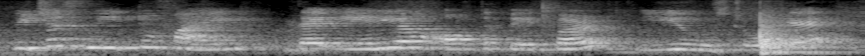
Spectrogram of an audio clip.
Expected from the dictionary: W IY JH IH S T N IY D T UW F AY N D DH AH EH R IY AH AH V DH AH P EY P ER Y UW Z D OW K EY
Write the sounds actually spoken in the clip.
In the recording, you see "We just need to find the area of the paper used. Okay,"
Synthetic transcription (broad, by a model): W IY CH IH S N IY D T UW F AY N D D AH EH R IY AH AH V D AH P EY P ER Y UW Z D OW K EY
